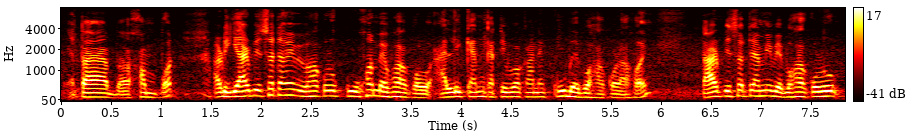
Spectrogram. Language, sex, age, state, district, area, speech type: Assamese, male, 18-30, Assam, Nagaon, rural, spontaneous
